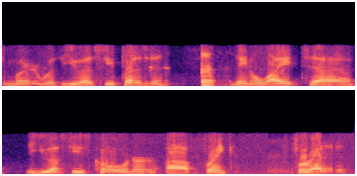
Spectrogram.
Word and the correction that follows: Fertitta: that's his name, I'm pronouncing that correctly? – Yeah, Frank or Lorenzo Fertitta, yeah, they're the owners.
